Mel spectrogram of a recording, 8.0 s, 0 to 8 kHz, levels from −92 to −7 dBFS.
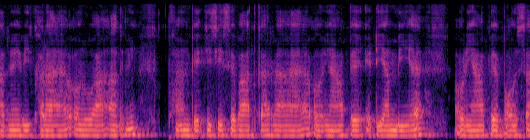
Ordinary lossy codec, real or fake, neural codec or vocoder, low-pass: none; fake; codec, 16 kHz, 4.8 kbps, FACodec; 7.2 kHz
